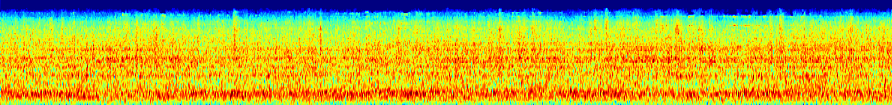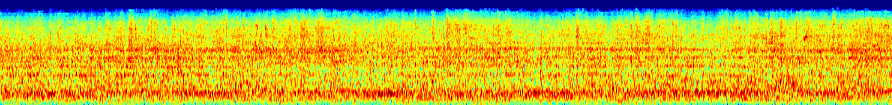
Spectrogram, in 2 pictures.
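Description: Intermodal container freight train passing close by: a steady, loud rumble of wagons and wheels on the rails that does not let up.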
